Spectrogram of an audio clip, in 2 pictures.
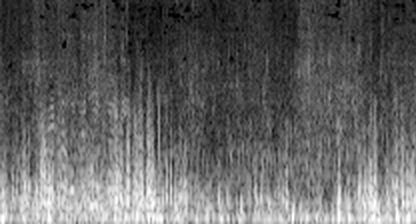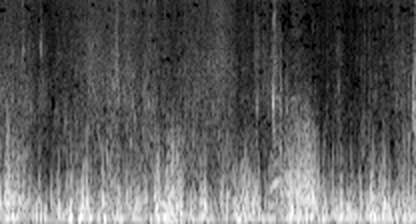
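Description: A large fish thrashes and splashes in shallow water.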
